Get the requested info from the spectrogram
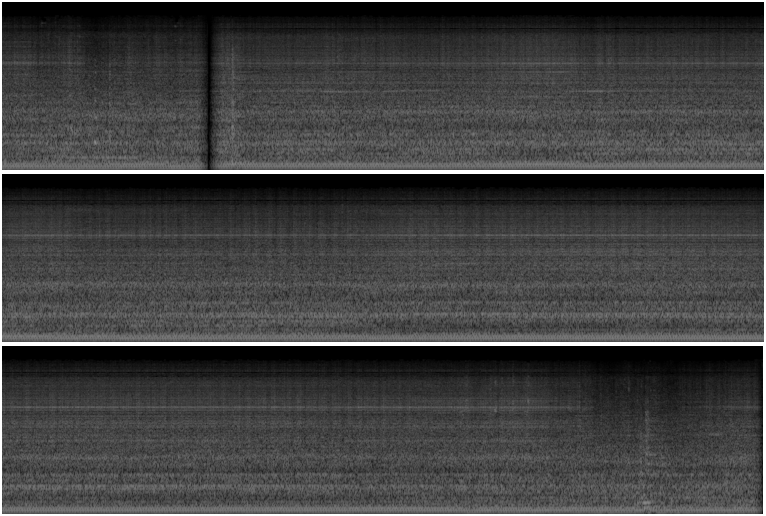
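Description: Bobcat skid steer engine idling steadily, with an even low drone. It cuts out for a moment about two and a half seconds in.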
